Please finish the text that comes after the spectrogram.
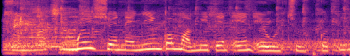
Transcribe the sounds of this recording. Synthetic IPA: mu˦i˦ʃwe˨nɛ˨ɲi˦ŋ˦ɡo˦mɔ˨mi˦te˦ne˦ne˨wu˨nt͡ʃu˨ko˨ti˦

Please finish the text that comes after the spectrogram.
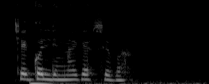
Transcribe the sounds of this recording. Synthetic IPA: kʼɛ˦ɡɔ˦lɪ˨na˦ka˦sɪ˦ba˨

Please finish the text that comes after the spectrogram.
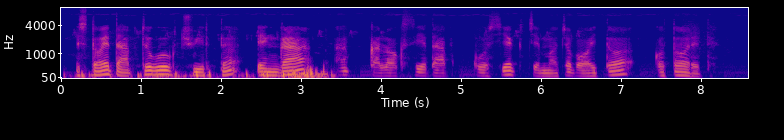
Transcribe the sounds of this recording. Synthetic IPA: ɪ˨stɔ˨e˦ta˨ptu˦ku˦kt͡ʃwi˨ɾtɔ˦e˨ŋɡaː˦a˦ | ka˨lɔ˨ksi˦e˨ta˨p̚ | ko˨sje˦kt͡ʃe˨ma˨t͡ʃɔ˦bɔ˨jtɔ | kɔ˦tɔ˦ɾe˨t

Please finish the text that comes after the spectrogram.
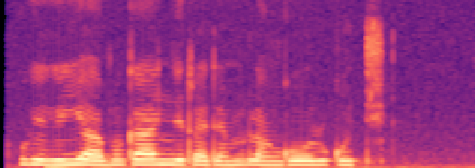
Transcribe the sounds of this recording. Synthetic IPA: u˦ke˨ki˦ja˨bu˦ka˦ɲɛ˦ta˨ta˨mu˦la˨ŋɡo˦lu˦ko˦ti̥˨

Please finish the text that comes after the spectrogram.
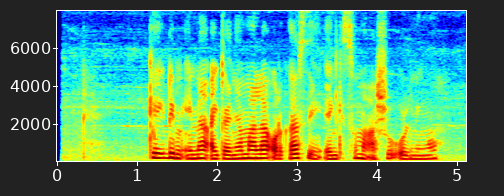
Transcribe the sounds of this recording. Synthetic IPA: ke˦kdi˨mi˨na˦ʔa˨ita˨ɲa˦ma˦la˦ʔɔ˨ɾkasiɛŋki̥su˦ma̰˨ʔa̰˨ʃṵ˦ʔo˨lni˨ŋɔ˦

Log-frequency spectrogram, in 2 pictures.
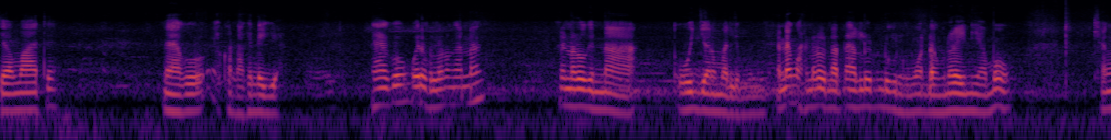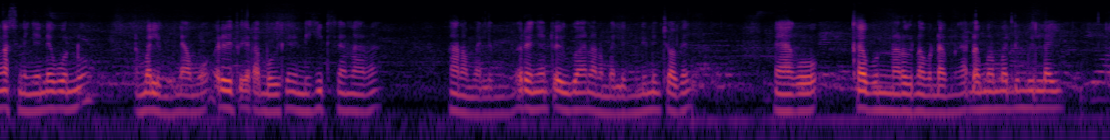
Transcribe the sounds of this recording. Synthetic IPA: t͡ʃɛ˦˨ma˦tɛ˦ | na˨ja˨ko˦e˦kɔ˨na˨ki˦ne˨ɡa˨ | na˨˦a˦ko˦wo˦ɾe˦ku˨lo˦na˦ŋa˦na˦ŋ | o˦ɾe˦na˨ɾo˦kɪ˦na˨ku˦d͡ʒa˨na˨ma˨li˨mu˨ni˨a˨ne˦ŋʷa˨ta˨na˨ɾo˦ɪ˦na˨ta˦lo˦ɾo˦ku˦n˨ko˨mo˨da˨mu˨no˦ɾa˨i˦ni˦ja˨mo˦ | ka˦ŋa˦sɪ˨ne˨ɲe˨ne˦βo˦nu˦˨na˨ma˦li˨mu˨n˨a˨mo˦o˦ɾe˦ɾi˨pi˦kɛ˦ta̰˨bo˨kɪ˨ke˦ni˨ni˨ki˦ti˦na˨na˨ɾa˦ | ŋa˦˨na˨ma˨li˨mu˨ni˨o˦ɾe˦˨ɲa˦nta˦u˦ka˦na˨na˨ma˨li˨mu˨ni˦ni˦t͡ʃɔ˨bɛ˦ | na˨ja˨ko˦ka˦bu˨nu˦na˨ɾo˦kɪ˨na˨bo˨da˨mu˨n˨ka˨da˦mu˦na˦ma˨˦li˦m˦i˦la˦i˦

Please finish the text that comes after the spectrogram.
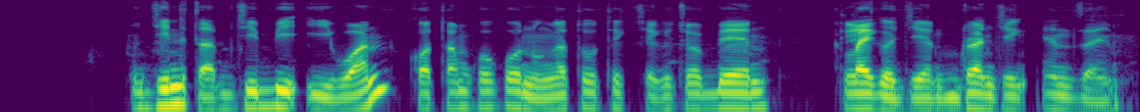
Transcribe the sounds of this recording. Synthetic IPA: d͡ʒi˦ni˦ta˨b̚d͡ʒi˦bi˦ʔi˨wa˦nkɔ˨ta˦mkɔ˦ko˦no˨ŋa˦tʊ˦tɪ˦k̚t͡ʃe˨ɡt͡ʃɔ˦bɛ˦n | kla˦ɪɡɔ˨d͡ʒɛ˨nbɾa˦nt͡ʃi˦ŋɛ˦nza˨ɪ˨n

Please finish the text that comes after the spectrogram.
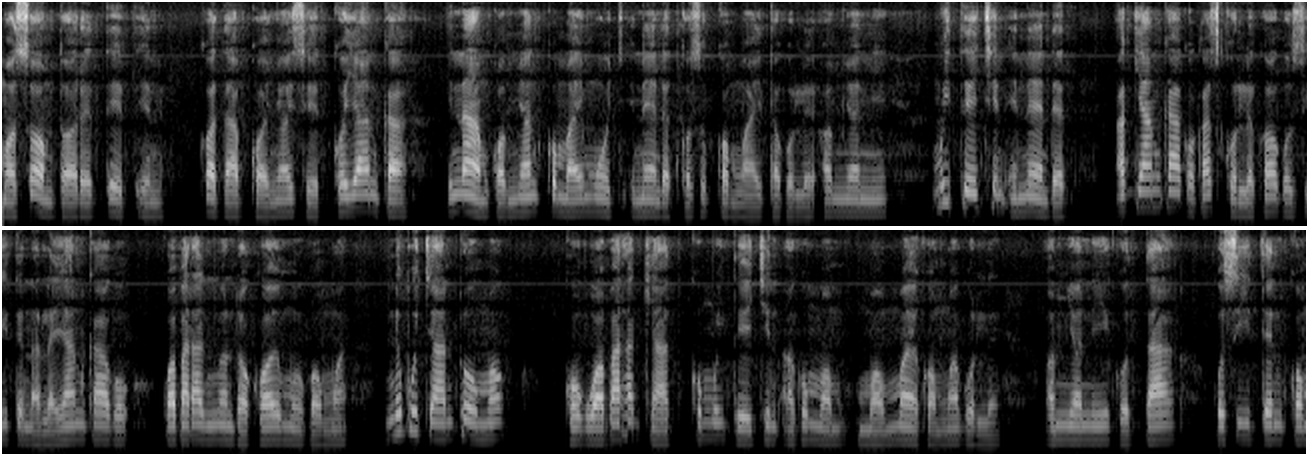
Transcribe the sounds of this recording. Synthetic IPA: mɔ˨sɔ˦mtɔ˨ɾɛ˨te˦tɪ˨n | kɔ˦ta˨p̚kɔ˨ɲɔ˦jse˨t̚ko˦ja˦nka˨ | ɪ˦na˨mkɔ˨mɲa˦nko˦ma˨i˦mo˦t͡ʃɪ˨nɛ˦˨ndɛ˨tkɔ˨su˦p̚kɔ˨mŋwa˨i˨ta˨ko˨le˨ʔɔ˦mɲɔ˦ni˦ | mu˦i˦te˦t͡ʃi˦nɪ˨nɛ˦˨ndɛ˨t̚ | a˦kja˦nka˦kɔ˨ka˦sko˨le˨kɔ˦ko˨si˦te˦na̰˨lɛ˨ja˦nka˦kɔ˦ | kwɔ˦pa˦ɾa˦kmjɔ˦ndɔ˨kʰɔ˦e˦mu˦˨kɔ˨mwa˦ | ne˦pu˦t͡ʃa˨nto˦mɔ˦ | ko˨kwɔ˨pa˦ɾa˦kja˨t̚ko˦mu˦i˦te˨t͡ʃi˦na̰˨ko˦mɔ˨mɔ˨mɔ˦e˨kɔ˨mwa˦ko˨le˨ | ɔ˦mjɔ˦ni˦ko˨ta˦ | ko˦si˦te˦nko˦

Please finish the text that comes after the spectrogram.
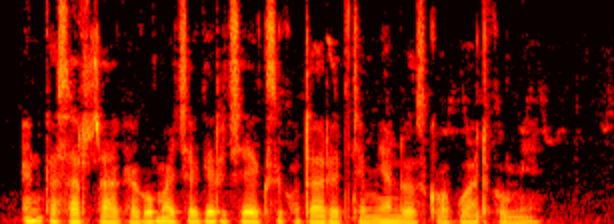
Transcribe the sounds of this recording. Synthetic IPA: ɛ˦nka˦sa˦rta˨ka˨ko˦mat͡ʃɛ˦ɡɛ˦ɾt͡ʃɛ˦ksɛ˦kɔtaɾe˨tt͡ʃe˨mja˦ndɔ˨skwa̰˨bwa˦tkʰo˨mie˦

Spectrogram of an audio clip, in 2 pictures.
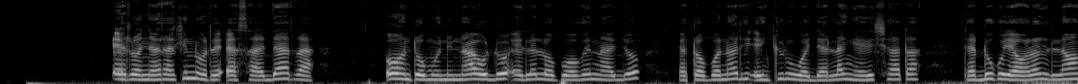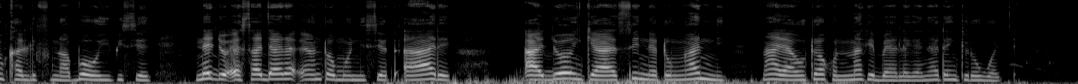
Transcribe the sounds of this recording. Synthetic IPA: ɛ˨ɾɔ˨ɲa˨ɾa˨ki˦no˨tɛ˨ʔɛ˨sa˨d͡ʒa˦ɾa˨ | ɔ˦nto˨mo˨ni˨na˨˦u˦do˦ʔɛ˨lɛ˦lɔ˨pɔ˨ke˦na˨d͡ʒɔ˦ | ɛ˨tɔ˨pɔ˨na˦ɾi˦e˨ŋki˦ɾu˦˨wa˨d͡ʒa˨la˦ŋe˨ɾi˦ʃa˦ta˦ | te˨du˦ku˦ja˨ɔ˨ɾa˦ɾi˨la˦a˦ŋka˨li˨fu˨na˨bo˦˨i˦pi˦sje˨t | ne˦d͡ʒɔ˨ɛ˨sa˦d͡ʒa˦ɾa˦ʔe˦nto˨mo˨ni˨sje˨ta˨˦ɾe˨ | a˨d͡ʒo˦ŋki˨a˨si˦nɛ˨tu˨ŋa˦ni˨na˦ja˨u˨tu˦a˦kʊ˨na˦kɪ˨bɛ˨lɛ˨kɛ˨ɲa˦te˦ŋki˨˦ɾo˦wa˨d͡ʒ

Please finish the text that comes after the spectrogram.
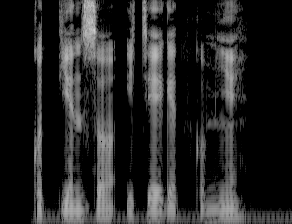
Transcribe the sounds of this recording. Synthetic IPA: ko˨t̚je˨nsɔ˦i˨t͡ʃe˦ɡɛ˨t̪̚ko˨m˦e˦

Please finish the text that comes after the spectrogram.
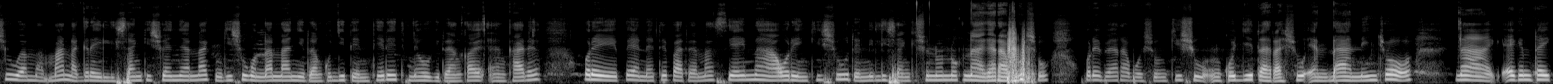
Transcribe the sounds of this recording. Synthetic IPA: u˦wɛ˦ma˨ma˦na˨ɡɪ˦ɾa˨i˨li˨ʃa˦ŋki˦ʃu˦ɛ˦ɲa˦na˦kŋ̩˨ɡi˦ʃu˦kʊ˨na˦na˦ɲi˨ɾa˨ŋko˦d͡ʒi˦tɛ˨nte˦ɾe˦ti˨nɛ˦o˨ki˨ɾa˨ŋka˦ɛ˨ŋka˦ɾɛ˦ | o˦ɾe˨e˨pɛ˦˨nɛ˨tɪ˦pa˨tɛ˨na˦sɪ˦a˦ina˦˨o˦ɾe˨ŋki˦ʃu˦tɛ˨ni˦li˦ʃa˨ŋki˦ʃu˦no˦no˦kna˦˨ka˦ɾa˨bɔ˨ʃo˦o˦ɾe˨pɛ˨a˦ɾa˨bo˨ʃo˨ŋki˦ʃu˨ŋ˨ko˦d͡ʒi˦ta˨ɾa˨ʃu˦ʔɛ˨nda˦˨nɪ˦ɲt͡ʃɔ˦na˦˨ɛ˦kɪ˦nta˦i˦

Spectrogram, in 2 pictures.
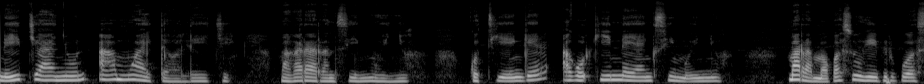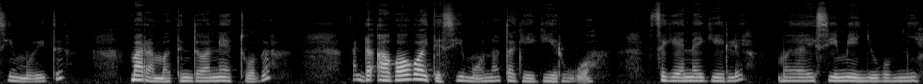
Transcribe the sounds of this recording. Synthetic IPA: ne˨i˦tja˦ɲu˦na˦mwa˦i˨tɛ˨ɔ˨le˦t͡ʃi˦ | ma˨ka˦ɾa˨ɾa˨nsi˧mo˨i˨ɲu˦ | ko˨tje˨ŋɡɛ˦a˨ko˦ki˦nɛ˦ja˦ŋsi˦mo˨iɲu˦ | ma˦ɾa˨mɔ˨ka˦su˦ke˧pi˦rkwɔ˦si˦mo˨i˦te˦ | ma˦ɾa˨mɔ˨ti˨ndɔ˧nɛ˦twɔ˨k | a˨ndɔ˦ʔa˨kɔ˦kɔ˦i˨te˨si˦mo˨nɔ˦tɔ˨ke˨ke˨ɾwɔ̰˨ | sɪ˦kɛ˧na˦˧ike˧le˦ | ma˨je˦si˦me˨ɲu˨ko˦mɲi˦

